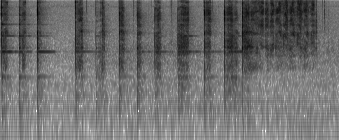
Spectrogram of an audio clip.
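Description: A spoon stirring soaked chia seeds in a glass, giving a series of close scraping clinks against the glass, rhythmic at first and then quickening into rapid repeated taps.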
